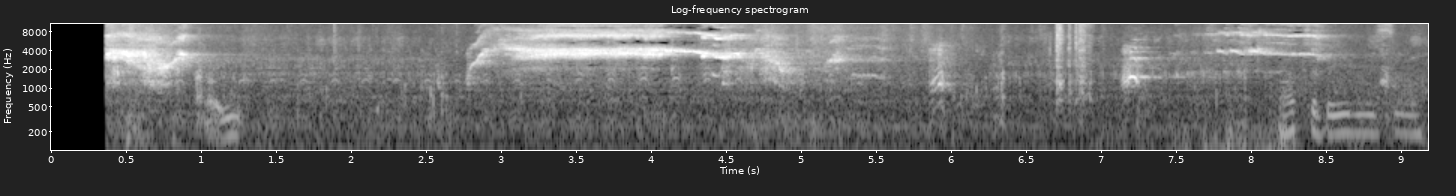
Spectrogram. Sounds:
animal
speech

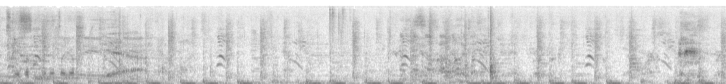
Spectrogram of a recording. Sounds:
speech
music

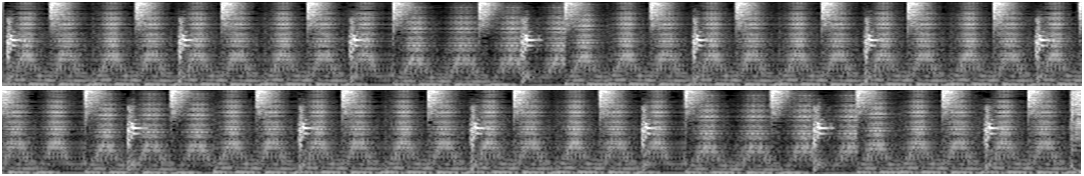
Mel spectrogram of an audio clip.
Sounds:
electronic music
music
dubstep

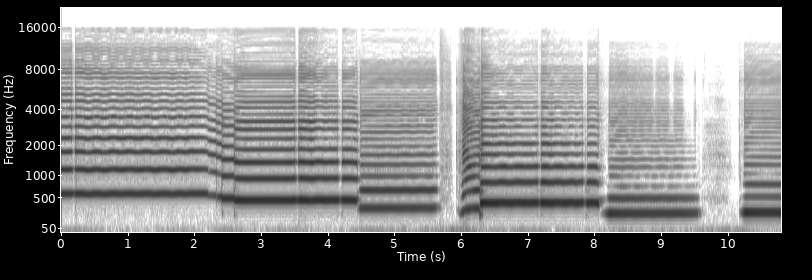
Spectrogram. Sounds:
playing saxophone

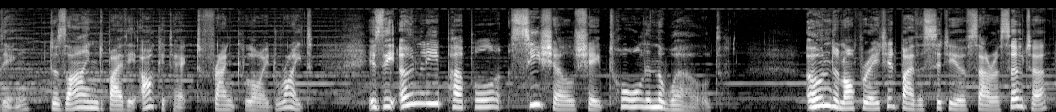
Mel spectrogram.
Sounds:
music
speech

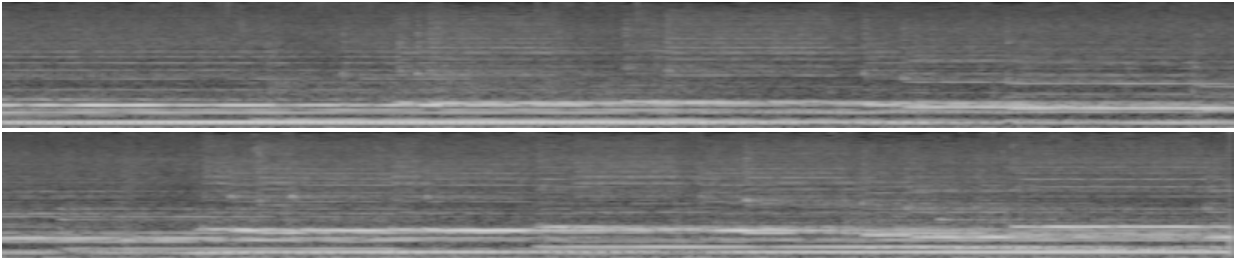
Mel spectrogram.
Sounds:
music

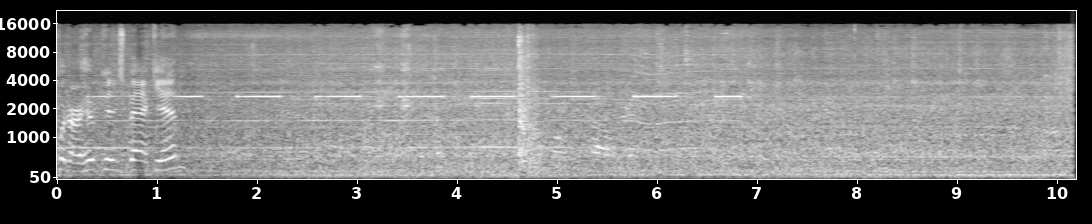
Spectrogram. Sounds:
vehicle

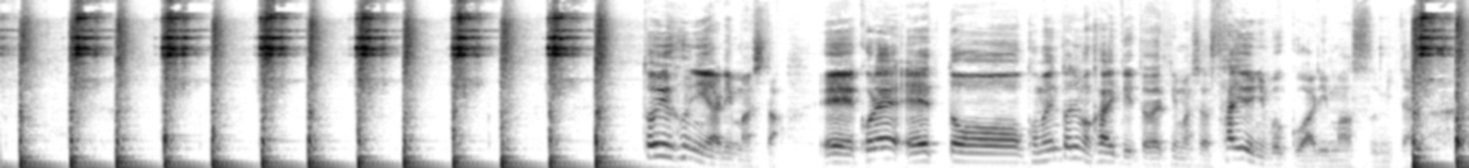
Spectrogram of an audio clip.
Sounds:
playing tambourine

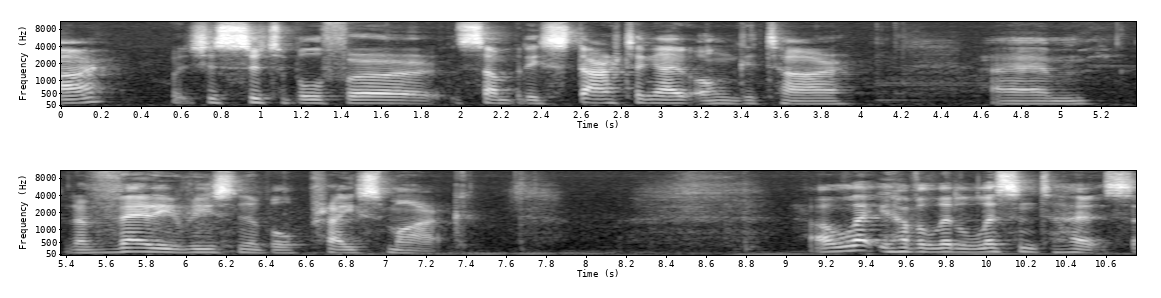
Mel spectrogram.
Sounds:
strum
plucked string instrument
music
speech
guitar
musical instrument

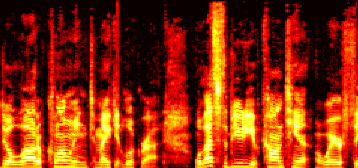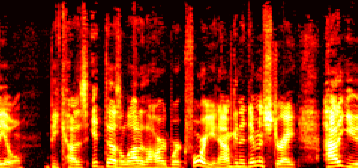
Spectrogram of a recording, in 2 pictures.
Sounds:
speech

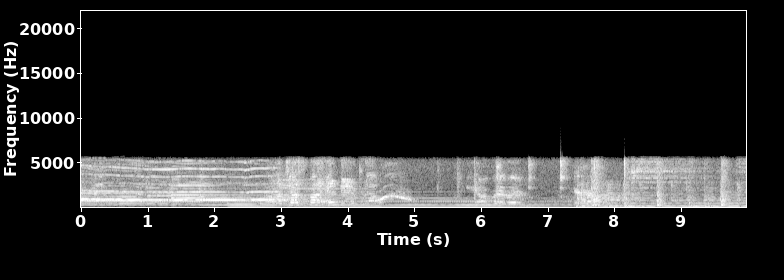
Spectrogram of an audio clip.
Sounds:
music
speech

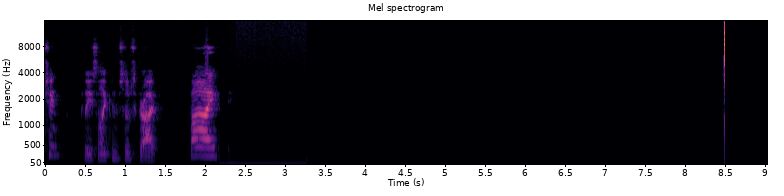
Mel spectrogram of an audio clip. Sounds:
speech
silence

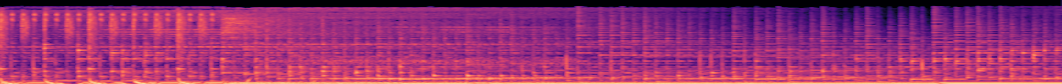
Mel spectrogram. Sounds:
music

